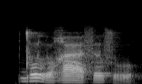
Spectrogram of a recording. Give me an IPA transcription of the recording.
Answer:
do˥ lo˧ʁaː˥˧sɤ˥lso˩˧

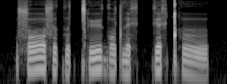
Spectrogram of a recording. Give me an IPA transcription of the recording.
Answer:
sɔːsɤkɤt ǀʰʏːɡɔːtðɛx kːɛxǃʰɤː

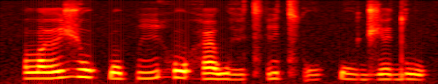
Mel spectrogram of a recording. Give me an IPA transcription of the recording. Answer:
lˠe ʒok͡po pihohæ we̤t͡sʼi t͡sʼo̤ k͡po̤d͡ʒedu

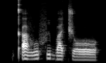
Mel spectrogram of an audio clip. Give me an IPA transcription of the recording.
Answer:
kʼa˦˨vu˦fi˦˨ba˦ t͡ʃoː˨

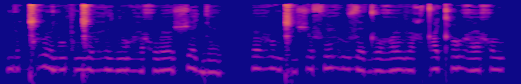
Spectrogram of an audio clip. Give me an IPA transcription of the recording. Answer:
jə˨ɡ͡ǁɤ˦˨ə̯jɔ̃˨fŋ͡ǁə˨ ɦɘ˨ʎɔ̃˨ ɦɘ˨χ wœ˧ə̯ ʃɛ˦˨ɟɛ̃˨ | œ˧ɦɔ̃˧ɡ͡ǁɘ˨ʃɤ˧ sɛ̃˦ɦu˧zɛ˨ do˨ʁœ˧ vɛ˧χtˤo˦cʰɔ̃˦ ʁɛ˨˦χu˧

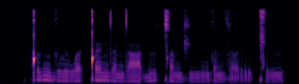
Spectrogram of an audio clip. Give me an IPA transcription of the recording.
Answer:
ǃɨŋɡɨ lɨwɜǃɛndɜ ndaːɠɨǀɐ nd͡ʒiːŋɡɜnzɐri ǁɨ

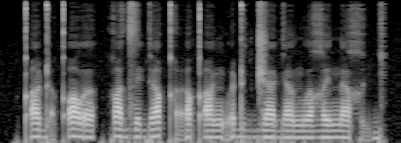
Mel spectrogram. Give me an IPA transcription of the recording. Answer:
qʼæɖḛqʼɔɐ̯ | qɛd͡zeɡɾɛ qʰḛɐ̯ qʼæŋo̰ɐ̯ ɖiɡd͡ʒæ ɡæɐ̯n̪oɐ̯ʁe næχḭɡ

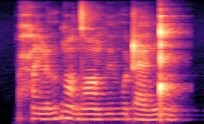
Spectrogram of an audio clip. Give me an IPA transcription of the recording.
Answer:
ħĩɭɯɡõ dˤõvy vuʈæŋ͡ǃɯ

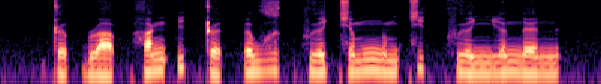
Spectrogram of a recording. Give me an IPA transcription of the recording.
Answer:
ʈəː˨˩p̚ɹaː˨˩p̚ha˧˥ŋ ʔi˦˥k̚ʈəː˨˩t̚ʔə˧w ɣə˦˥k̚fɨ˧˥ə̯ cə˧˥mŋə˧mci˦˥k̚ fɨ˧ə̯ɲi˧˥ə̯nɛ˧n

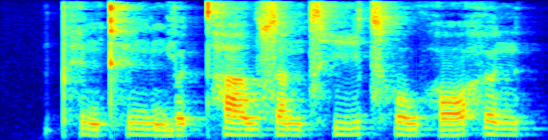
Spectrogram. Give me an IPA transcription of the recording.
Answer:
pʰɪ˨˩ŋkʰɪ˨ŋ ɪ˨˩ŋjɵ˨˥t̚ t̪ʰaː˨wsɐ˨nt͡sʰiː˨˥ t͡sʰo˨whɔː˨˥hɵ˧n

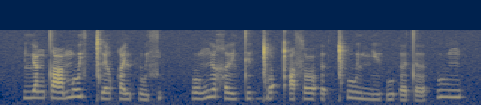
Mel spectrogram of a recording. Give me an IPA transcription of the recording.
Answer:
lʲu˨ŋtˤoː˨moː˦sʲ ǀɨ˨lʲqɨ˨lʲθu˨sʲ | o˨ŋɨ˦ χɨː˨lʲ tɨ˨ɡ͡ǀo˦ʔqʼə˨ sˤuː˨ʔə˨ʔǀʰuː˦˨lʲ nʲɨː˨ʔu˨˦ʔəː˨tə˨ | u˦ŋ

